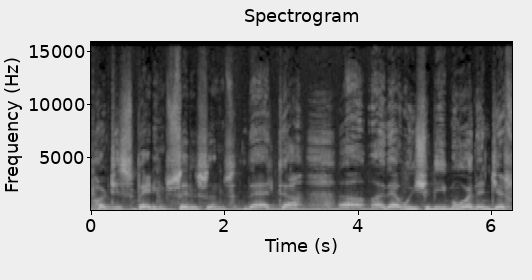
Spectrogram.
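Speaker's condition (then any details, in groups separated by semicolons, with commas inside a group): Cerebral palsy; present from birth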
